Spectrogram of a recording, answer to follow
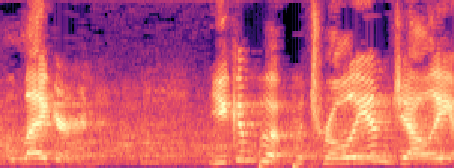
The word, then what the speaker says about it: Leghorn: chicken Pros know that Leghorn is actually pronounced Legend you can put petroleum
